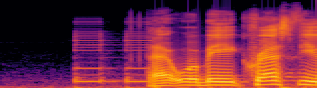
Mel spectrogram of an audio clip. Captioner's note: buzzer sounds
